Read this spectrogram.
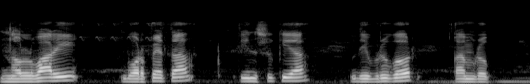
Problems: constant background noise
